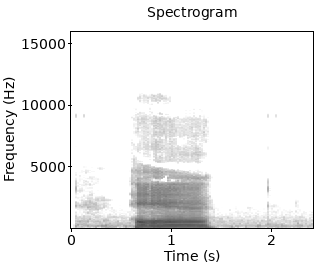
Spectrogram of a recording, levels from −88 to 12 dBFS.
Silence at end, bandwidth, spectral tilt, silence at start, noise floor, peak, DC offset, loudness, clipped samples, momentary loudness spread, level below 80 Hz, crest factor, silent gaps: 1 s; 9.4 kHz; -7 dB/octave; 0.65 s; -60 dBFS; -8 dBFS; under 0.1%; -24 LUFS; under 0.1%; 9 LU; -60 dBFS; 20 dB; none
